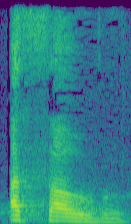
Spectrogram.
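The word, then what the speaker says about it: الثَّوْبُ: So, brother, whenever there is a sun letter, you will not pronounce lam.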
